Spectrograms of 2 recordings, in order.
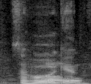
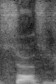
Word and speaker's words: sahuagin: Sahuagin. Sahuagin. There you go. Anytime I've said it in the past, was definitely not that. Me too. I think I pronounced it sausage at one time.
